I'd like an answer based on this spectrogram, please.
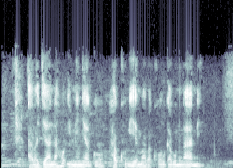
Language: Kinyarwanda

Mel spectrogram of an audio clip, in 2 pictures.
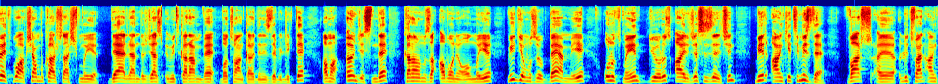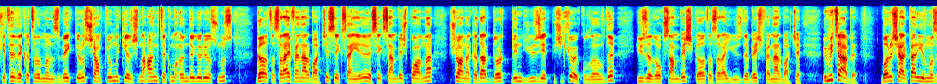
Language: Turkish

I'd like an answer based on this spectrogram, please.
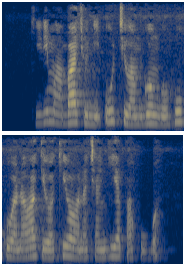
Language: Swahili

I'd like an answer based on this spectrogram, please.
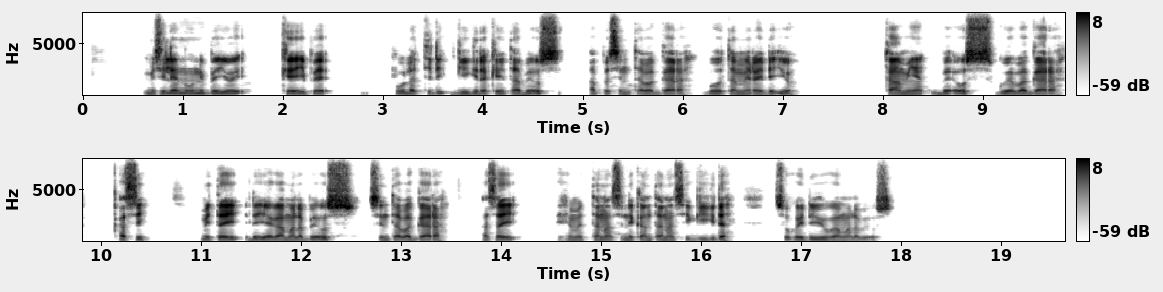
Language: Wolaytta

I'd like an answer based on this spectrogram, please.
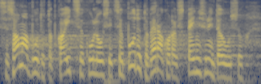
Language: Estonian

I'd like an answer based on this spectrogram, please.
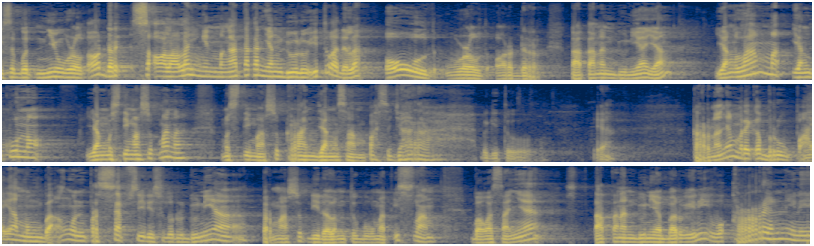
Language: Indonesian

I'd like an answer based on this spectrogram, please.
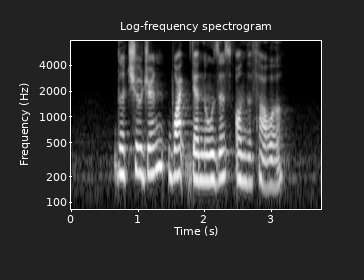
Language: English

